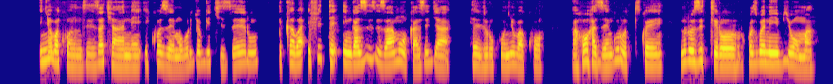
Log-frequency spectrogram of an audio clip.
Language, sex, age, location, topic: Kinyarwanda, male, 25-35, Kigali, health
